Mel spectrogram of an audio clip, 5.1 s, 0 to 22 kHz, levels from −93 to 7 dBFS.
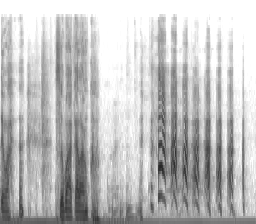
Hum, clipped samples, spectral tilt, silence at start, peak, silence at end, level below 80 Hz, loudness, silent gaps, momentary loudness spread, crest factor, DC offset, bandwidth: none; under 0.1%; -5 dB/octave; 0 s; -4 dBFS; 0.05 s; -36 dBFS; -20 LUFS; none; 20 LU; 18 dB; under 0.1%; 16 kHz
